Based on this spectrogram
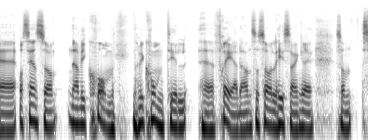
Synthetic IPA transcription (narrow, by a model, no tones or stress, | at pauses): ɔsɛnsɔnæɾvɪkʰɔmːnæɾvɪkʰɔmːt̪ʰɪlfɾeːd̪ansɔsɑːliːsaɛnɡɾɛjsɔms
